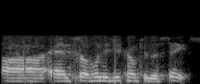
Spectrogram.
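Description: A man hosting an interview show, talking haltingly with many fillers and compliments for his guest. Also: a little high, little pitch movement. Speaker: show host. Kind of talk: interview on a call-in style show. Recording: tinny phone-line sound with faint noise.

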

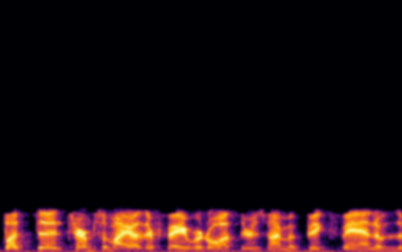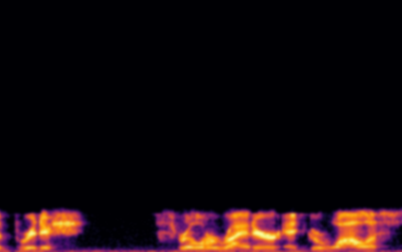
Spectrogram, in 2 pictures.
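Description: A man's voice: on the high side, normal speed. A man in his sixties talking conversationally as an interview guest, chatty, articulate and discursive as he reminisces. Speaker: interview guest, pulp fiction historian and author. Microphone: telephone. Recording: narrow, tinny phone-like line.

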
